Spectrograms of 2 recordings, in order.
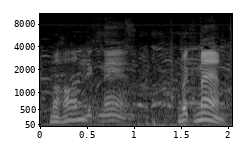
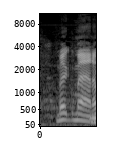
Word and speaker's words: McMahon: McMahon. You don't pronounce the H or the O. Tom, McMahon.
